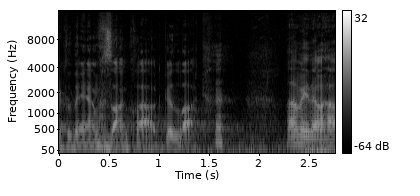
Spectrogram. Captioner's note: chuckles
